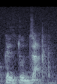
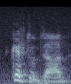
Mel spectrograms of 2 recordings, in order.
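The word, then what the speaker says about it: Kel'Thuzad: di kelt tu Zad che si pronuncia proprio kelt Zad tutto veloce e tutto attaccato kelt Zad leggendaria nuova ultima carta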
